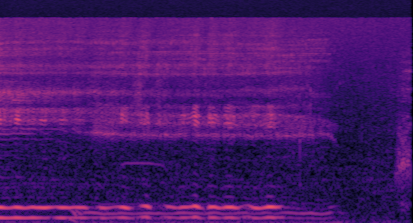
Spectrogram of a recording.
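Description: A man crying in one long, drawn-out, wavering wail held on a low pitch, which stops about three and a half seconds in.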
